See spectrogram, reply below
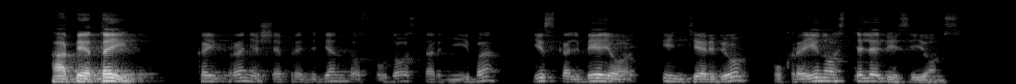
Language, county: Lithuanian, Alytus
